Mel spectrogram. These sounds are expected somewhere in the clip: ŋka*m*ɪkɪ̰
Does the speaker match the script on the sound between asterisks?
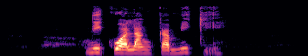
yes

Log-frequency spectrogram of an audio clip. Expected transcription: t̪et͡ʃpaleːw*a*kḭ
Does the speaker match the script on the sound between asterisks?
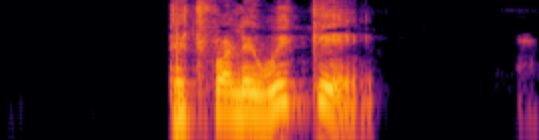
no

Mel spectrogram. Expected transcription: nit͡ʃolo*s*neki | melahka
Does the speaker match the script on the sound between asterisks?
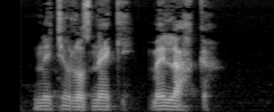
yes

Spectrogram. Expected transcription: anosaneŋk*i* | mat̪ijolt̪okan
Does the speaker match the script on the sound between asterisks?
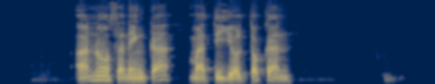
no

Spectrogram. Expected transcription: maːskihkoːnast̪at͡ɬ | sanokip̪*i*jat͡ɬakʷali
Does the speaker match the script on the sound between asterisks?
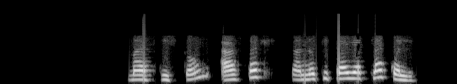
no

